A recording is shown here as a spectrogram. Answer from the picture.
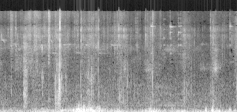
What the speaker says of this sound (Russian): Лошадь.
